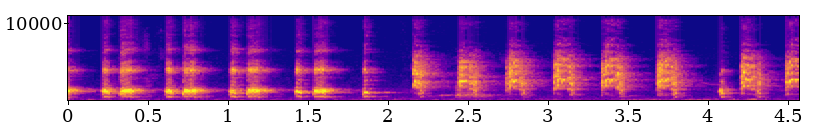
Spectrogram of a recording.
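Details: Hybrid fighting chukar partridge calling harsh, clucking chuk notes for about two seconds. Higher, thinner chattering notes follow at a similar rapid rhythm.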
